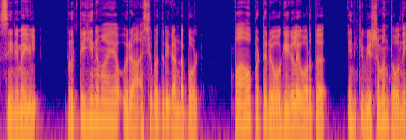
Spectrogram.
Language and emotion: Malayalam, sad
